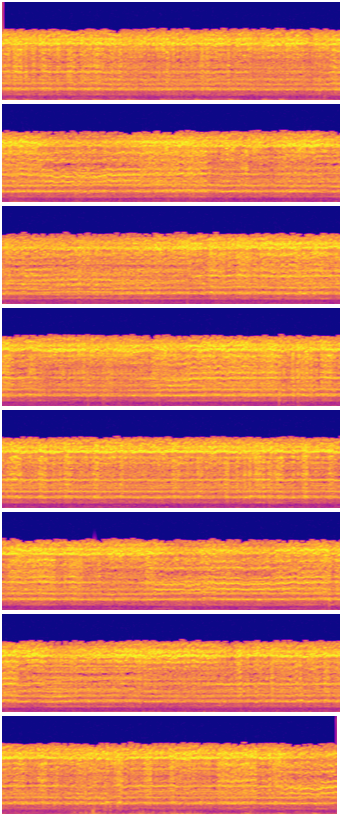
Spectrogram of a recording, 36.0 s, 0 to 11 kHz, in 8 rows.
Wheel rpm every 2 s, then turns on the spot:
170, 160, 160, 160, 160, 170, 170, 160, 160, 170, 170, 160, 160, 160, 160, 170, 170, 160.
none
